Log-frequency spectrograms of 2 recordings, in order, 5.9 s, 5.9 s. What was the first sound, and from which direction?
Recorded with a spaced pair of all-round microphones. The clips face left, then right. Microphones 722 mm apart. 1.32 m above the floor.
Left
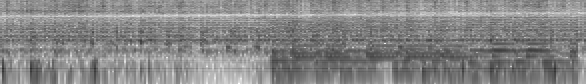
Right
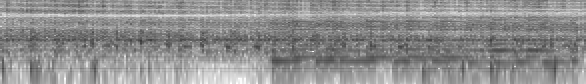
A lawn mower, 45° left (ahead or behind).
